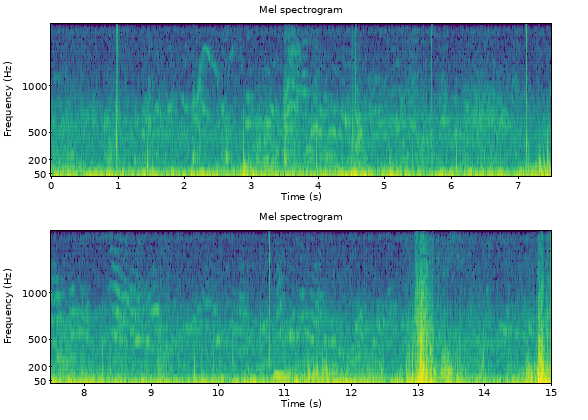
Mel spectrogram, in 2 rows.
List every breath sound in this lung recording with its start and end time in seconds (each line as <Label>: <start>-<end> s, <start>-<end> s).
Inhalation: 7.25-7.53 s, 11.28-12.02 s
Wheeze: 10.83-11.28 s
Crackles: 11.28-12.02 s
